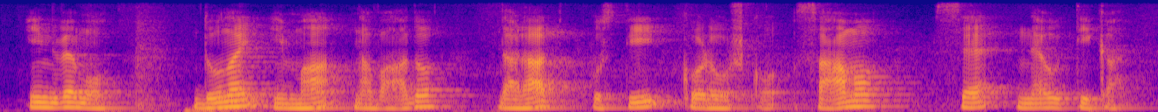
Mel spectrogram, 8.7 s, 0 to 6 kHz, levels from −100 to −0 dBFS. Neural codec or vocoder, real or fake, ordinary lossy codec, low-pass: none; real; none; 5.4 kHz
